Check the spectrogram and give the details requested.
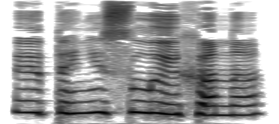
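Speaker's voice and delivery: high, loud, slow exclamation; scandalised shriek; indignant sister; outraged cry. Acted.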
